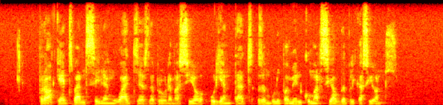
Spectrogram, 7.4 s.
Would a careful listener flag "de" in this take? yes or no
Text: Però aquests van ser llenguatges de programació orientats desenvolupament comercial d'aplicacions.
no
